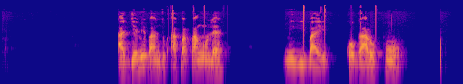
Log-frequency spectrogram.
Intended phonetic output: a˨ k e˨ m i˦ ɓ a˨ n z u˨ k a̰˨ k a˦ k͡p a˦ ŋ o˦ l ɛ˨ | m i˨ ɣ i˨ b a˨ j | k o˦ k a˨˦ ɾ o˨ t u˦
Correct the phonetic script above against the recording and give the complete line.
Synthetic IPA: a˨ ɡ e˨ m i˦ ɓ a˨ n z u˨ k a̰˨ k͡p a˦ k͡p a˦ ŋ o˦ l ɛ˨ | m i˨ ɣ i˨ ɓ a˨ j | k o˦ ɡ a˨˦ ɾ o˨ p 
